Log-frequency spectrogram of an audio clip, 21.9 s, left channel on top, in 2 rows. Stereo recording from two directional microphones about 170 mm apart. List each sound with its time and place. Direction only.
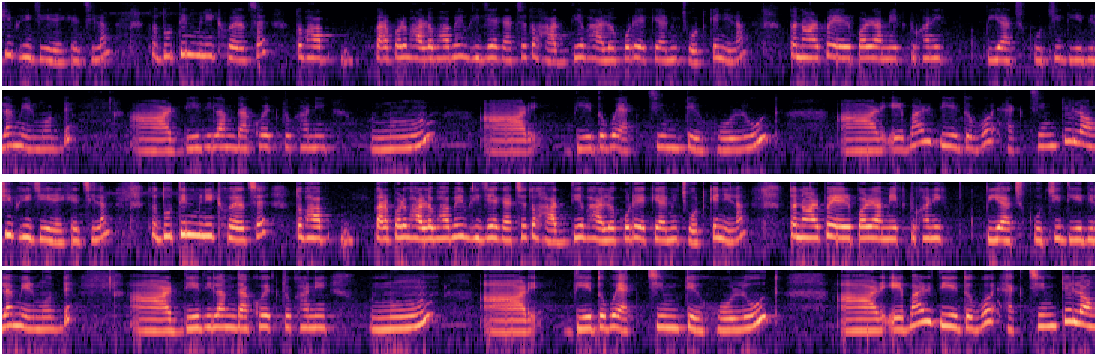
0.0 s speech: 30° right (ahead or behind)
14.7 s speech: 25° right (ahead or behind)
15.7 s speech: 40° right (ahead or behind)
